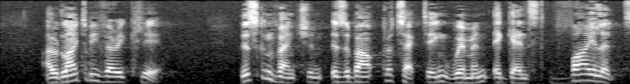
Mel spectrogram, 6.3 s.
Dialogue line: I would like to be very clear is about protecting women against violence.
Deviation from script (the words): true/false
true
